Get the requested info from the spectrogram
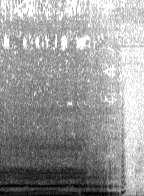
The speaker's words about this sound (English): Buffalo? congratulations. You are absolutely right. It is a buffalo, and this is what it sounds like.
